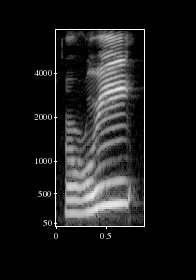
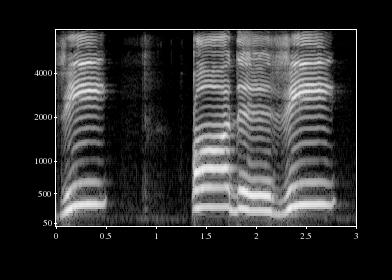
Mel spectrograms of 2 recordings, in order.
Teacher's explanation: رو کے نیچے زیر آ جائے تو اس رو کو باریک پڑھتے ہیں۔ شروع کرتے وقت سٹارٹ کے وقت ہم نے اس کو موٹا رکھنا ہے، لیکن بعد میں جو اس کا اصل آواز نکلے گی وہ ہم نے باریک کرنی ہے۔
